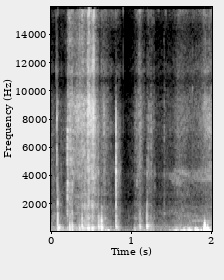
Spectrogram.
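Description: A plastic snack wrapper crinkles.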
